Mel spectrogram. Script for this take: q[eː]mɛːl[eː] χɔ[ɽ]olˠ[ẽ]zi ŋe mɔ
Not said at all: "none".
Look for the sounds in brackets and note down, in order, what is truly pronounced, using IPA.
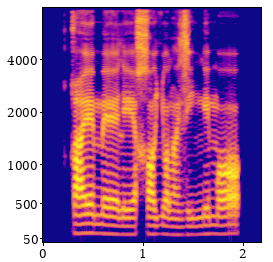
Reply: ɛː, eː, ʎ, ẽ

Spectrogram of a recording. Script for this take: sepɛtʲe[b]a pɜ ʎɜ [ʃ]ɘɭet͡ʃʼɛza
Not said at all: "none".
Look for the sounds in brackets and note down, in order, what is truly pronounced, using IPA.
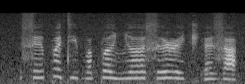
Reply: b, s

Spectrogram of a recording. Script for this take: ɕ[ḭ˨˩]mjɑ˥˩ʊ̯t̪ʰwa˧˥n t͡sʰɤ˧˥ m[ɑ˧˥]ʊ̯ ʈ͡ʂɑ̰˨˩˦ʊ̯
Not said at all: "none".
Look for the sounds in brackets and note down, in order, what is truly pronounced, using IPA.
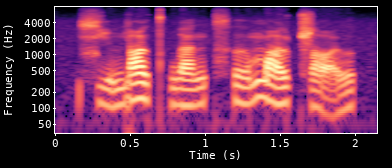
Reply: ḭ˨˩, ɑ˧˥

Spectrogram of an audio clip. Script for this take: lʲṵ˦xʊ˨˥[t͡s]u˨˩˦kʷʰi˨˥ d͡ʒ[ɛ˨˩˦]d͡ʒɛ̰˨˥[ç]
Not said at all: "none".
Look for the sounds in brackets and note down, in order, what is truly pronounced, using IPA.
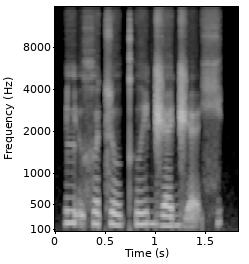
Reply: t͡s, ɛ˨˩˦, ç

